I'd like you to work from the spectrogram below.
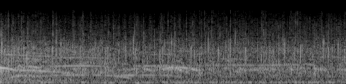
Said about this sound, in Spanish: A la llegada de Pedro Sánchez, abucheos. Y a la llegada del rey, vivas al monarca.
